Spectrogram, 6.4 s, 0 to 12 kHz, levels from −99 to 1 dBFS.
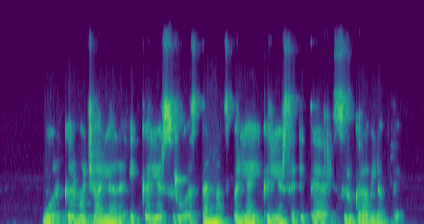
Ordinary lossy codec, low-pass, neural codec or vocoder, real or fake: Opus, 32 kbps; 7.2 kHz; none; real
